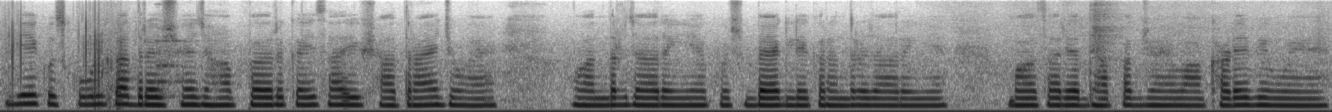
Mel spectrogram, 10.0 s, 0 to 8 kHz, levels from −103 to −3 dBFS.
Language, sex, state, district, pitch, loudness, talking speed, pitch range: Hindi, male, Uttar Pradesh, Hamirpur, 195 Hz, -17 LUFS, 210 wpm, 190-200 Hz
